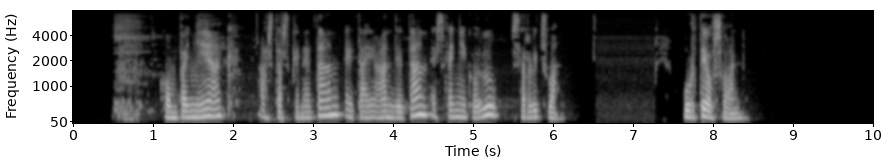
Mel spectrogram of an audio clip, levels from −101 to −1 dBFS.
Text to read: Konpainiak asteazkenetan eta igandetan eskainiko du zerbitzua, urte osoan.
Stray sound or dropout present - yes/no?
no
